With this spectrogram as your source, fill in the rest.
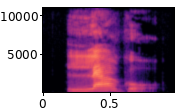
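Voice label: "lago", Spanish, female; mekanta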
